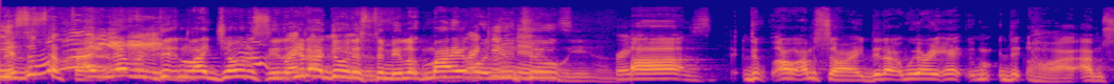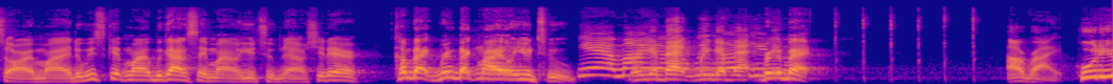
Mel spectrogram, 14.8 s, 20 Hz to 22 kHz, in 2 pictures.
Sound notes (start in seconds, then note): 6.3 stammers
